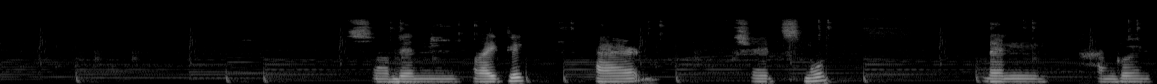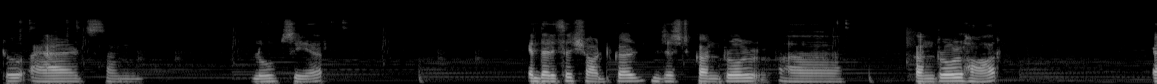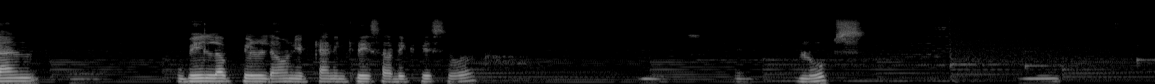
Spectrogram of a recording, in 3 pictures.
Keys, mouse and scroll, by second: 0.6 double click, 2.1-3.5 drag, 4.6 click, 4.6 right click, 6.4-7.3 drag, 8.1 click, 8.8-9.9 drag, 11.2 click, 11.8-12.3 drag, 13.9 click, 14.8 click, 17.4 ctrl+z, 19.9 click, 21.9 ctrl+r, 22.9-23.6 scroll down 1, 23.6-24.9 scroll up 1, 25.5-26.0 scroll up 1, 26.0-27.8 scroll down 1, 27.8-29.3 scroll up 2, 29.3-33.1 scroll up 1.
